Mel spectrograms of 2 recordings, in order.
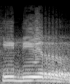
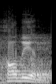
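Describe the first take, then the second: First: The first vowel is an 'i', not 'a'. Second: The first vowel is an open 'a'. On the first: This is the commonly known form of the name. The speaker calls it wrong. "kita kenalnya Khidir" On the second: This is the form written in the hadith text. The speaker calls it right. "khoknya fathah, ya. Yang lebih tepat lafalnya ini Khodir"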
